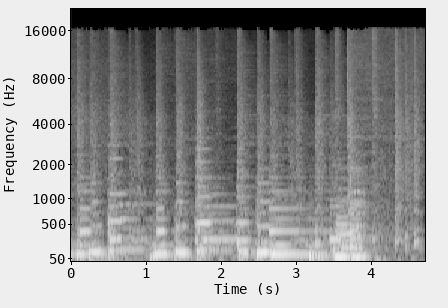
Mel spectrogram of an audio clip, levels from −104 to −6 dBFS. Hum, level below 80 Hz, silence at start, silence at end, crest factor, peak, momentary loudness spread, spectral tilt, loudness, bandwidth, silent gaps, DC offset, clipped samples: none; -28 dBFS; 0 s; 0 s; 18 dB; -4 dBFS; 11 LU; -6.5 dB/octave; -23 LUFS; 17 kHz; none; under 0.1%; under 0.1%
